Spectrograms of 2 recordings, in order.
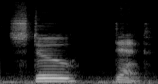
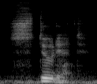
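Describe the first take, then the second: First: Student split into two beats, Stu, dent; syllable by syllable. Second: Student as one word, strong STU; stress on first syllable. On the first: Teacher counting syllables for learners, "Student" in two separate beats. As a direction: break "Student" apart with a gap between syllables. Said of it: "There are two". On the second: Teacher showing which syllable is stressed, "Student" stressed on "Stu". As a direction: say "Student" joined up, leaning on "Stu". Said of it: "It's the first syllable". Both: Shown as a demonstration.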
